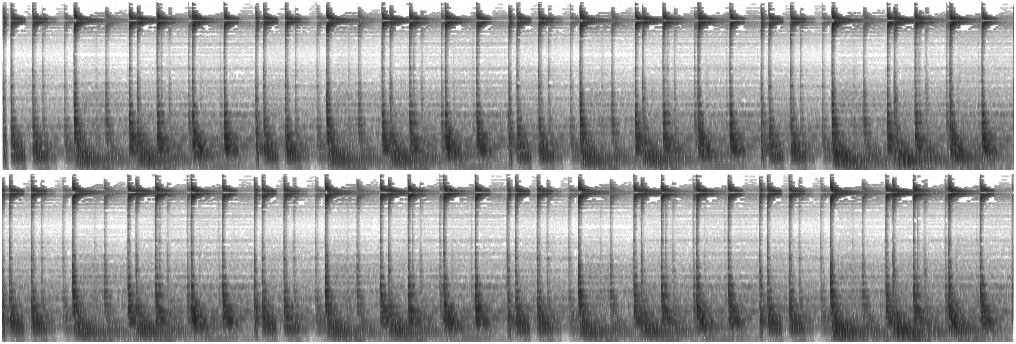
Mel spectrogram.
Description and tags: An Unbreakable Glass Car!
House, Jazzy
